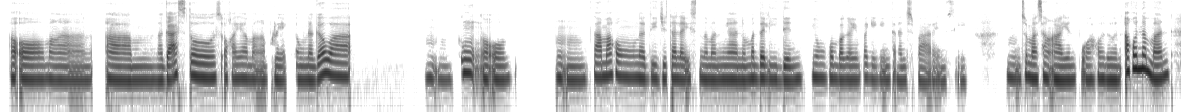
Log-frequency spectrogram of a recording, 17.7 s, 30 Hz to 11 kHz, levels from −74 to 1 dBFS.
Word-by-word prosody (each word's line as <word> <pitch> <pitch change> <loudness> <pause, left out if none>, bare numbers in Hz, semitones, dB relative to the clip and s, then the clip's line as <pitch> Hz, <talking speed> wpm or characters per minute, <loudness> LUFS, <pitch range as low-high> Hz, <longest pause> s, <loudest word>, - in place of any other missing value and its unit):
Oo 175 -1 +2
mga, 170 -1 -1 0.6
um, 170 -2 +1 0.3
nagastos 190 +2 +2
o 185 - -3
kaya 180 0 -2
mga 85 - -3
proyektong 170 0 -3
nagawa. 200 +4 +3 1.2
Mm 175 -2 -6
kung 240 -1 +2
oo 175 0 -1 0.7
mm 170 -2 -2
tama 200 +2 +2
kong 195 -2 0
na-digitalize 180 0 -1
naman 175 -1 0
nga 175 0 +1
'no 170 0 0
madali 175 -1 +1
din 170 +1 0 0.2
yung 185 -1 -1
kumbaga 175 -2 -1
yung 170 0 -2
pagiging 175 -2 -6
transparency, 160 0 -7 0.6
hmm 180 -2 -3
suma-sang-ayon 180 -3 +1
po 175 -1 -3
ako 175 +2 -4
dun. 170 -1 +2
Ako 290 +3 +8
naman, 215 -7 +5
175 Hz, 110 wpm, -23 LUFS, 170-190 Hz, 1.2 s, Ako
